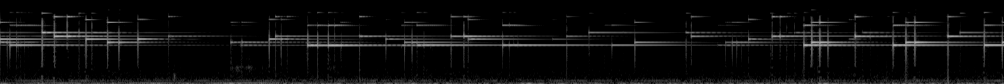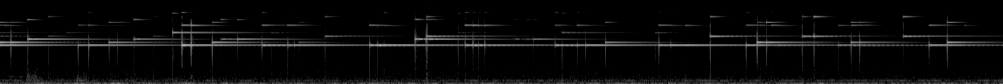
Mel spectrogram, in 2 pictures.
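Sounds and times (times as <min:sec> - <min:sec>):
metal wind chimes: 0:00.0 - 0:20.0.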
